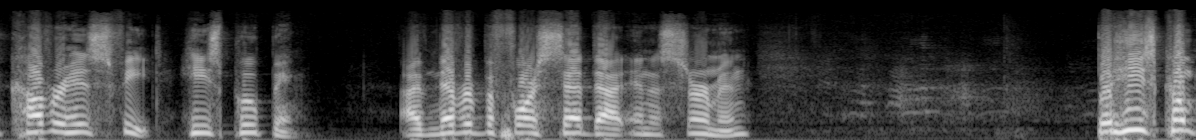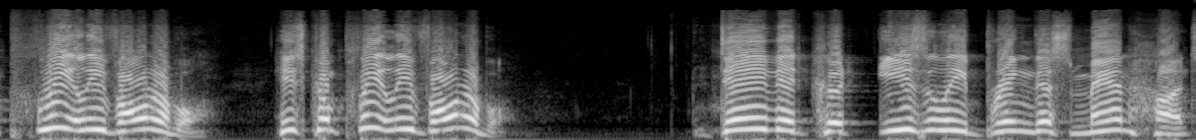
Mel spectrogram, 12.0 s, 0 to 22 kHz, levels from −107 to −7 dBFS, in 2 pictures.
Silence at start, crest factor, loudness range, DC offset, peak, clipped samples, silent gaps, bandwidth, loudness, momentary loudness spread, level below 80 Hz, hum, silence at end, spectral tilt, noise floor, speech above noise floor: 0.05 s; 14 dB; 6 LU; under 0.1%; -12 dBFS; under 0.1%; none; 13.5 kHz; -24 LUFS; 12 LU; -58 dBFS; none; 0.05 s; -4 dB/octave; -81 dBFS; 57 dB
